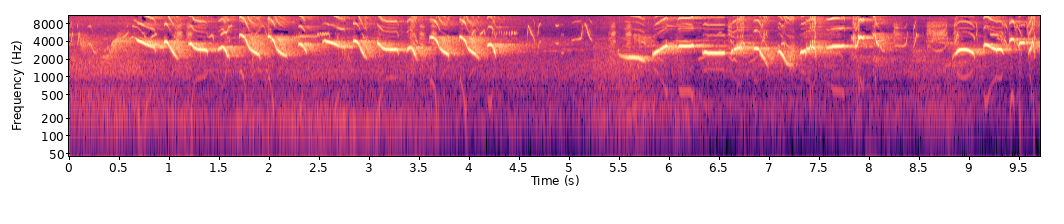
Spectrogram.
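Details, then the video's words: Lure song of an oriental magpie-robin, meant to prompt lazy birds to sing: rapid runs of sharp, repeated whistled notes, almost four per second, then a short pause and a fresh run of similar notes. "Pancingan Burung Kacer Yang Malas Bunyi"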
